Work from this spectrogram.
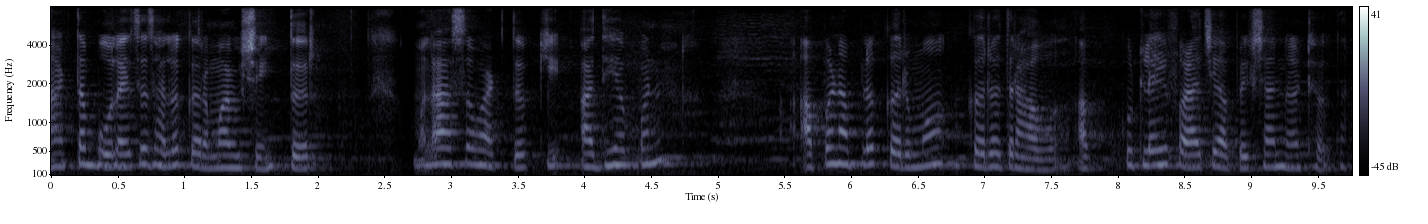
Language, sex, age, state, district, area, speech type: Marathi, female, 18-30, Maharashtra, Pune, urban, spontaneous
